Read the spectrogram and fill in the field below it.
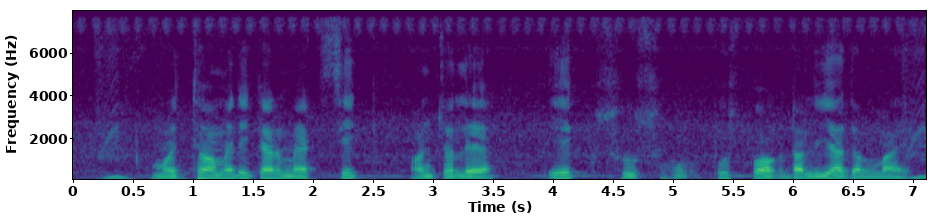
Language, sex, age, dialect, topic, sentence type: Bengali, male, 18-24, Jharkhandi, agriculture, statement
